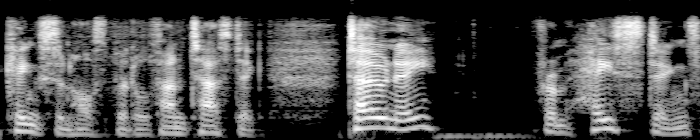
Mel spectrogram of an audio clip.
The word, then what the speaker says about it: Hastings: Tony from Hastings, pronounced Astings.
